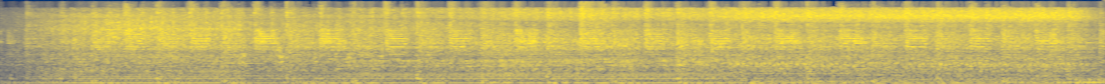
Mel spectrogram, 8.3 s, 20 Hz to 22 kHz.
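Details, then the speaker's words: Piper Cherokee Six 300 aircraft engine started after sitting several years, pump off, alternator charging, good oil and fuel pressure, oil still cold; deep steady drone with even beat, no misses or surges; running normally. "It's just just running good. This is running good. There's It's perfect. This thing's running perfect."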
